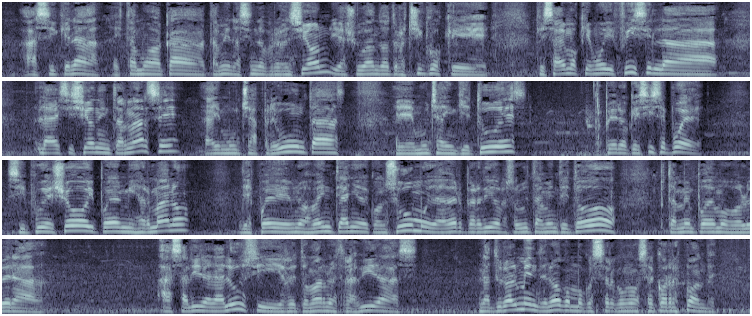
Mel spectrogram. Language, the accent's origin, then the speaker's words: Spanish; Cipolletti, Río Negro, Argentina; Soy de Cipolletti, tengo 36 años, tengo dos hijos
